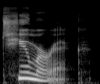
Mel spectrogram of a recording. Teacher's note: The first syllable sounds like too, not tur in careful speech, though turmeric is widely accepted.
